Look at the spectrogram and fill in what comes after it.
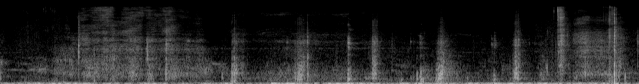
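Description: Close-miked mouth sounds of a man eating singju with rice: irregular crisp crunches and wet clicks of chewing, several a second.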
